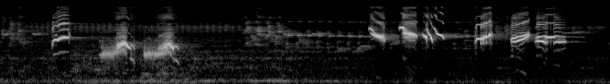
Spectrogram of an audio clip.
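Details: Oriental magpie-robin (kacer) singing vigorously as a lure for other kacer, showing off its learned repertoire: two harsh rasping notes, then a quick series of sharp, high, rising and falling whistled notes in bursts over a quiet background.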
